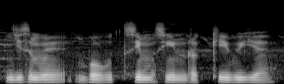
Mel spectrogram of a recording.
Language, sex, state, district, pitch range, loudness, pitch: Hindi, male, Uttar Pradesh, Saharanpur, 105-110 Hz, -19 LUFS, 110 Hz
